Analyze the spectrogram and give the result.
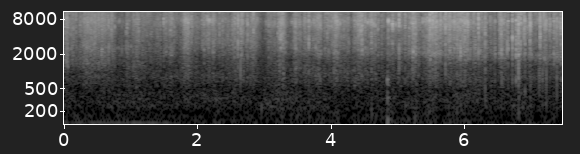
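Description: A wad of small, thin, colored tissue paper squares is squeezed in the fist and crinkled between cupped palms with the fingertips. It makes a dense, continuous, bright crackling over a steady low hum, with brief sharper crinkles scattered throughout.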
